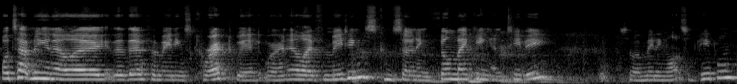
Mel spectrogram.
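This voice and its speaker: There's audible room echo around this woman's fairly high voice. She speaks fairly quickly with an Australian accent. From Sydney, Australia. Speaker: travel and adventure vlogger. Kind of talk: casual livestream chat.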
